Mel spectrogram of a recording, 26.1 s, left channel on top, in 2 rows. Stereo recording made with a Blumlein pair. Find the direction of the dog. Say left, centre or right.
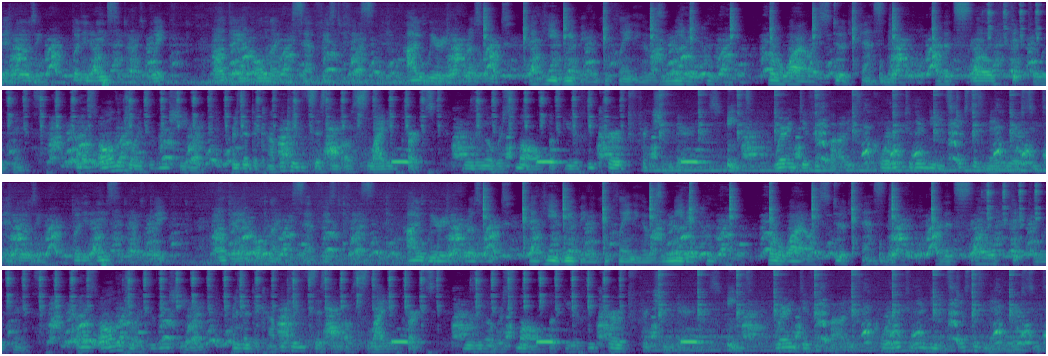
centre.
